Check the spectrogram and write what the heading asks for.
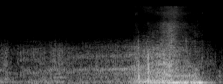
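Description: A Rover 25 hatchback driving off and accelerating across snow past the camera, its engine and tyres growing steadily louder and loudest near the end.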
